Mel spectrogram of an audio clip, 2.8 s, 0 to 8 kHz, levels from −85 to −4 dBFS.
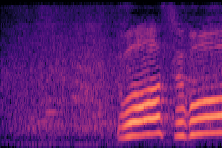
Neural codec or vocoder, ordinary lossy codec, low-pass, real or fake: none; MP3, 32 kbps; 7.2 kHz; real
